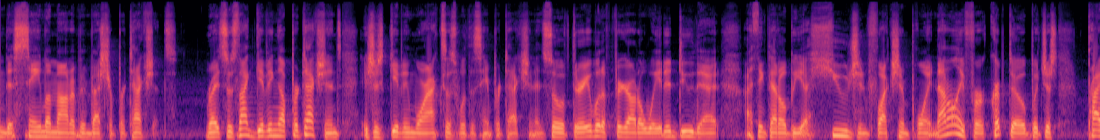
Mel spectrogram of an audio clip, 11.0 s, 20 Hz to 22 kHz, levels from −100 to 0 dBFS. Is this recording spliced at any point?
no; 0 cuts

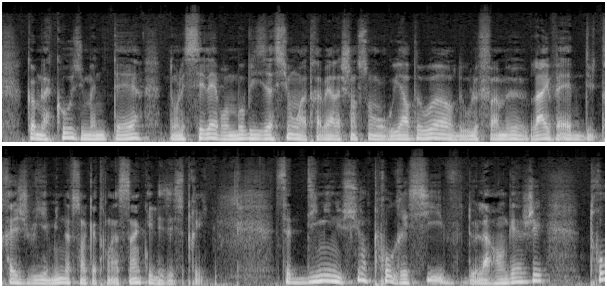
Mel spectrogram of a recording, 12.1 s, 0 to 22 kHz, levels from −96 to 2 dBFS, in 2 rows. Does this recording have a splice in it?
yes; 2 cuts; at 5.3 s, 7.5 s

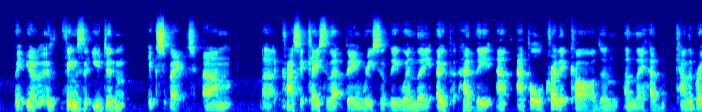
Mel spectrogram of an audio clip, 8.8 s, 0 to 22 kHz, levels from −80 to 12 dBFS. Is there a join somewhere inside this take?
no; 0 cuts

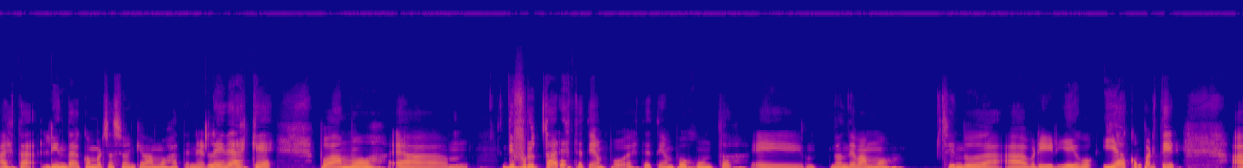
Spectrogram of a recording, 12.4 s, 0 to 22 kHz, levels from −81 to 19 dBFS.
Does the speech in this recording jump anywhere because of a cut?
no; 0 cuts

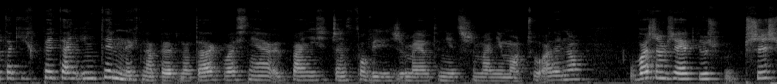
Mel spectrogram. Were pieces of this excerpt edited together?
yes; 1 cut; at 3.6 s

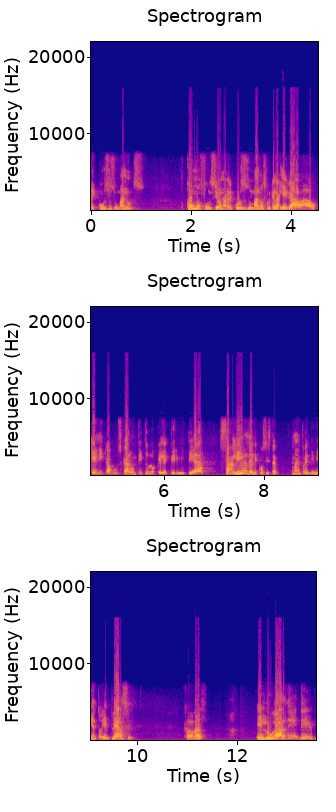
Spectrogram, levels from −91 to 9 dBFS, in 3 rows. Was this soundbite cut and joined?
yes; 1 cut; at 3.8 s

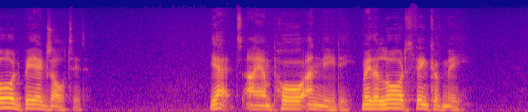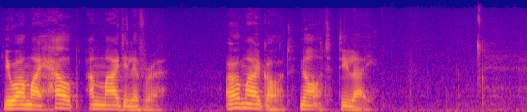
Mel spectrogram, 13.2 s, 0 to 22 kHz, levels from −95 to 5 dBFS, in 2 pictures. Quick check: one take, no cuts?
no; 2 cuts; at 4.4 s, 10.4 s

